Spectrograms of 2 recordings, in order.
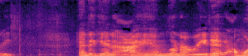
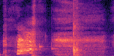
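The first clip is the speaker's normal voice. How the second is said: breathy laugh; 4 dB quieter than usual. Real, not acted. Laughs again at pun.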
